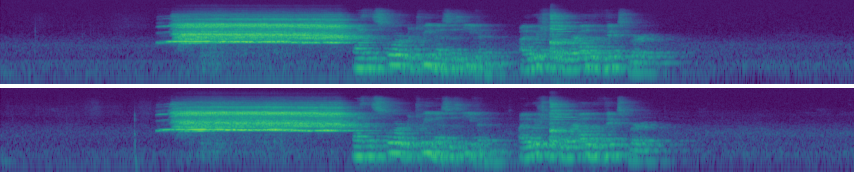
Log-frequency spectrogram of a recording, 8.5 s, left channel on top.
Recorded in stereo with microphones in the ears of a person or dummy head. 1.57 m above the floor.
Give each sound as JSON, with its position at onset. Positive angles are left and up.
{"t": 1.6, "sound": "a scream", "side_deg": -55, "distance_m": 0.7}
{"t": 3.5, "sound": "a man speaking", "side_deg": -55, "distance_m": 1.1}
{"t": 5.5, "sound": "dishes clattering", "side_deg": -25, "distance_m": 1.1}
